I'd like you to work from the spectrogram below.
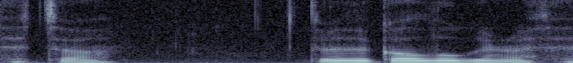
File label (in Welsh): "golwg", Welsh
